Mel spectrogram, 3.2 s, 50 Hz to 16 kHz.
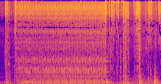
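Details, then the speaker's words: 1998 VW Jetta TDI with about 292,000 miles and a no-start problem, battery reading about 12.3 V: turning the key gives a fast, repetitive clicking chatter for about two seconds with no cranking, where earlier it gave only a single half-crank click. "and then just now when I grab the camera to record this video is the first time I actually got that repetitive clicking sound so here we go one more time"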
